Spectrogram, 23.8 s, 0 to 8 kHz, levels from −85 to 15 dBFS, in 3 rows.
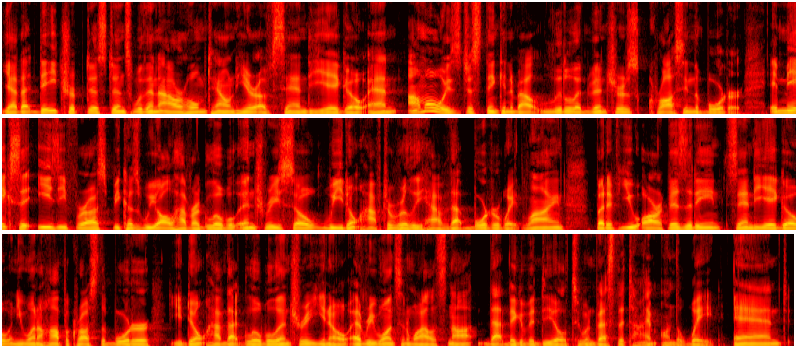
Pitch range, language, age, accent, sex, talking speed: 85-105 Hz, English, 30-49, American, male, 225 wpm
